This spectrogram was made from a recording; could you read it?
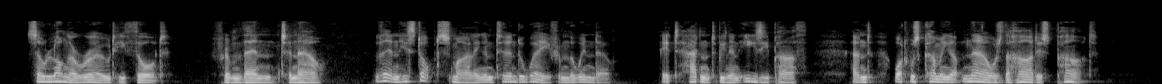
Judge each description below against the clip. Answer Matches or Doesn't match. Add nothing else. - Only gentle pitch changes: Doesn't match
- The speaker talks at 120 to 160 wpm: Doesn't match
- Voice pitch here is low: Matches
